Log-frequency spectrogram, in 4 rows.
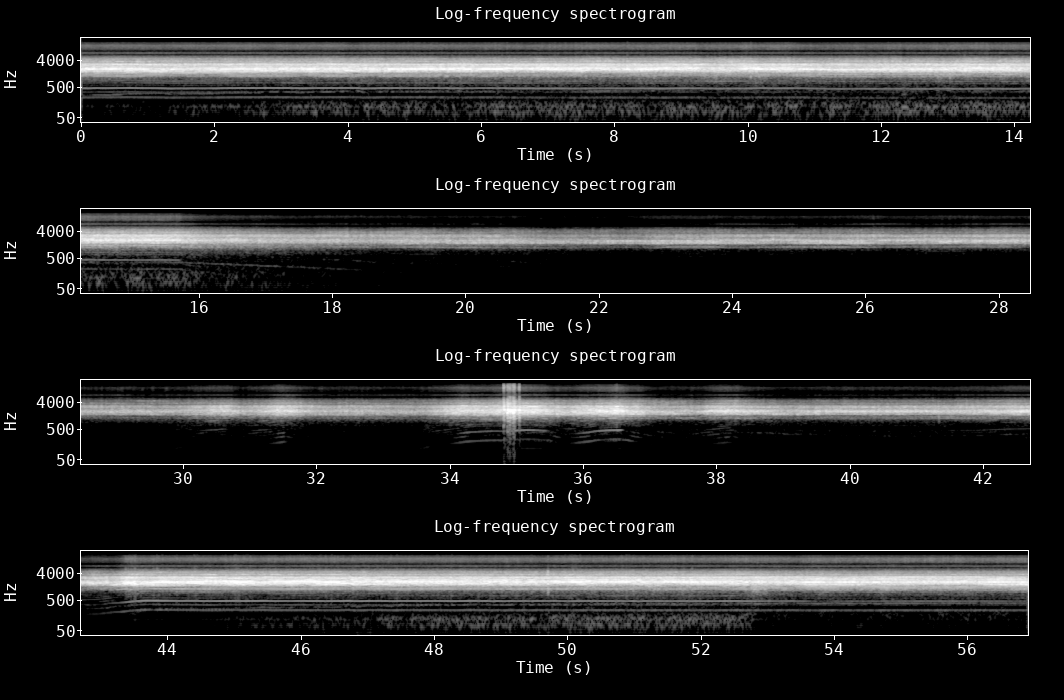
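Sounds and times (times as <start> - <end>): snowmobile engine revving: 0.0 - 56.9
sharp knock: 34.8 - 35.1.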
